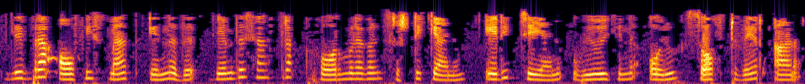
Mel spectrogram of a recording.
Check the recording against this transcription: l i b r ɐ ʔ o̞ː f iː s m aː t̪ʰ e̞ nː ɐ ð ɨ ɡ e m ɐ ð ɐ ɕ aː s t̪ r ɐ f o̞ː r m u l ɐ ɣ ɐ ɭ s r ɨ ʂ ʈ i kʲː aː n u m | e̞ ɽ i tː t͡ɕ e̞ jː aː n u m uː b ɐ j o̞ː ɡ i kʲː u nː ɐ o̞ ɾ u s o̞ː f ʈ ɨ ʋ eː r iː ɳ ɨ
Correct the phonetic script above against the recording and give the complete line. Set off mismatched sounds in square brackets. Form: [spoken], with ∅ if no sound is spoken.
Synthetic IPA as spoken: l i b r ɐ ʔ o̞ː f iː s m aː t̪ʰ e̞ nː ɐ ð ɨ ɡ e [ɳ] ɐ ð ɐ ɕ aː s t̪ r ɐ f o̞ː r m u l ɐ ɣ ɐ ɭ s r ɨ ʂ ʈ i kʲː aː n u m | e̞ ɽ i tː t͡ɕ e̞ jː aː n u m [u] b ɐ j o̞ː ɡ i kʲː u nː ɐ o̞ ɾ u s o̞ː f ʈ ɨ ʋ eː r [aː] ɳ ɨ

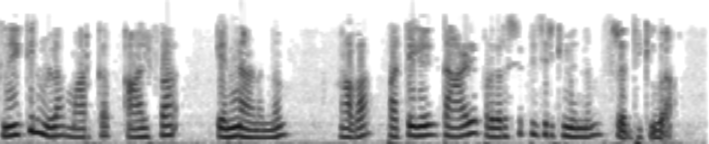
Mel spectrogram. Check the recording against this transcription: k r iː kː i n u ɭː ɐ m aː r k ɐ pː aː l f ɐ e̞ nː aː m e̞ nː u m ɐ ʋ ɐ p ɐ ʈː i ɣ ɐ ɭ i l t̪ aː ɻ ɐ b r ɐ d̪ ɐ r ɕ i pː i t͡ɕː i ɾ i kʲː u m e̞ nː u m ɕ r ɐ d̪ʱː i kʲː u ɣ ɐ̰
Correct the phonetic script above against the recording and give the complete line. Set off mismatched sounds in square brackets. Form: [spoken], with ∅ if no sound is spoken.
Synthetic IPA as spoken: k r iː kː i n u ɭː ɐ m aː r k ɐ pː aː l f ɐ e̞ nː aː [ɳ] e̞ nː u m ɐ ʋ ɐ p ɐ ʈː i ɣ ɐ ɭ i l t̪ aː ɻ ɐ [p] r ɐ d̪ ɐ r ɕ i pː i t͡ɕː i ɾ i kʲː u m e̞ nː u m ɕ r ɐ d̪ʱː i kʲː u ɣ ɐ̰

